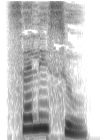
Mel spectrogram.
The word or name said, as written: ಸಲ್ಸು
